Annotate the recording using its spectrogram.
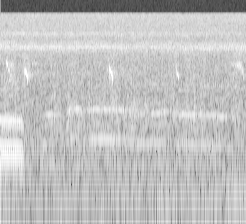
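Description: A rooster crowing: a short call at the start, then one long held note lasting about a second and a half. Brief high chirps of small birds come and go.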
